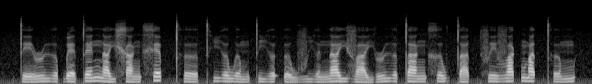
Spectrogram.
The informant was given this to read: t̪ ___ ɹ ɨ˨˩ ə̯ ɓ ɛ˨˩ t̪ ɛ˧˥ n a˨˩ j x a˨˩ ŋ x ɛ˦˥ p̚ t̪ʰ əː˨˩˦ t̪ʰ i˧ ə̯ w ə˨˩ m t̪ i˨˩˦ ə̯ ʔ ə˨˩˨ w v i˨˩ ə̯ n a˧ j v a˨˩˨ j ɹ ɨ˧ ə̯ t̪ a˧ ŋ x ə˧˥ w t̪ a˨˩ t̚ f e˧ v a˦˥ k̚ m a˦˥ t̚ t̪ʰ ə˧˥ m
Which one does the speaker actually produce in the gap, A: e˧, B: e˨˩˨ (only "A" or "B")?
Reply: B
